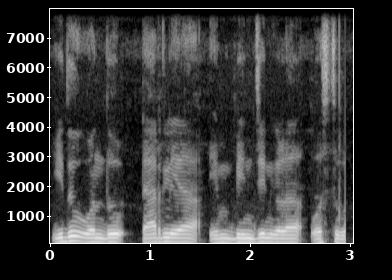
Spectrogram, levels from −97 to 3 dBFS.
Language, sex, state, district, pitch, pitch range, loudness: Kannada, male, Karnataka, Koppal, 130 Hz, 125-135 Hz, -13 LUFS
